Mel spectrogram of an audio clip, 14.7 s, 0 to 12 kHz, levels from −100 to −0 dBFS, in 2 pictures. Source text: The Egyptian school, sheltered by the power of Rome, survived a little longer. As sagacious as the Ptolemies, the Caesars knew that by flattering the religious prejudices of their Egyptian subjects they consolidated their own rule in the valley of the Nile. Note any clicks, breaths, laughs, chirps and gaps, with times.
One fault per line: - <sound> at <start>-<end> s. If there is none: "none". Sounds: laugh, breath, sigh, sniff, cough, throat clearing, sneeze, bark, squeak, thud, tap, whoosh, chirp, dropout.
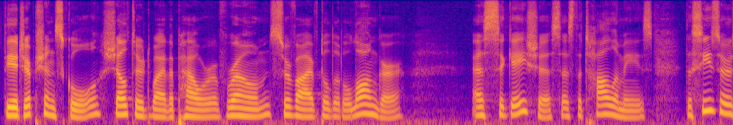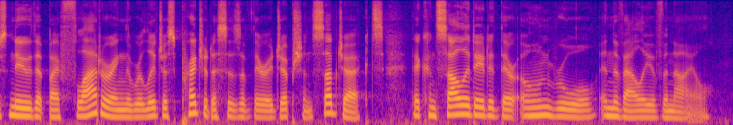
none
